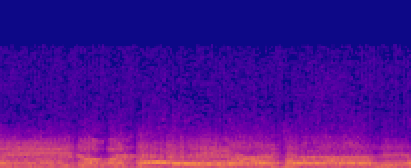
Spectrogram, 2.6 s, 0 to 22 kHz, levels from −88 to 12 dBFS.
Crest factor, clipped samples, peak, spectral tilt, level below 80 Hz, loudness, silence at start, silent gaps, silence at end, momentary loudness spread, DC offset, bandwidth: 10 dB; under 0.1%; -12 dBFS; -6 dB/octave; -48 dBFS; -23 LUFS; 0 s; none; 0 s; 6 LU; 0.3%; 13 kHz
